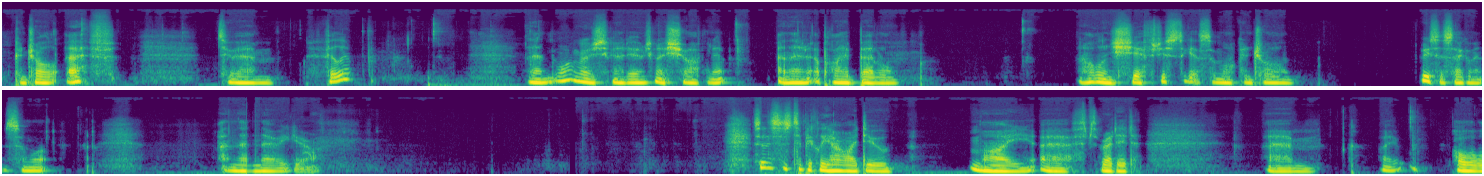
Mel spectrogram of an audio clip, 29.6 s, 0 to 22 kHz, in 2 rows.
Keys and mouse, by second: 0.7 alt+click, 1.2 alt+middle click, 1.5 alt+right click, 2.0 alt+click, 3.6 alt+right click, 4.0 4, 4.5 right drag, 4.7-5.1 drag, 5.2 q, 7.2 q, 15.5-18.1 alt+drag, 18.2 alt+right drag, 18.4-20.1 alt+drag, 20.2 alt+right drag, 20.4 alt+right drag, 20.5-20.9 alt+drag, 21.0 alt+middle drag, 21.3 alt+right drag, 21.5 alt+right drag, 21.6-22.0 alt+drag, 22.1 alt+middle drag, 22.3 alt+right drag, 22.5 alt+right drag, 22.8-28.0 alt+drag, 28.8 alt+middle drag, 29.5-29.6 alt+middle drag.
